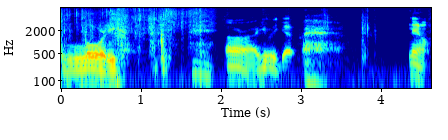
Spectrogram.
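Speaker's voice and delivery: normal talking voice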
